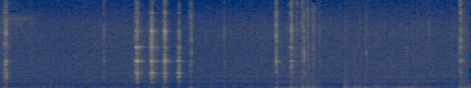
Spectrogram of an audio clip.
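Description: A ladle mashing steamed sweet potato in a ceramic bowl, clinking against the bowl: a quick run of clinks about a second and a half in and a few more later, with softer mashing sounds between.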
